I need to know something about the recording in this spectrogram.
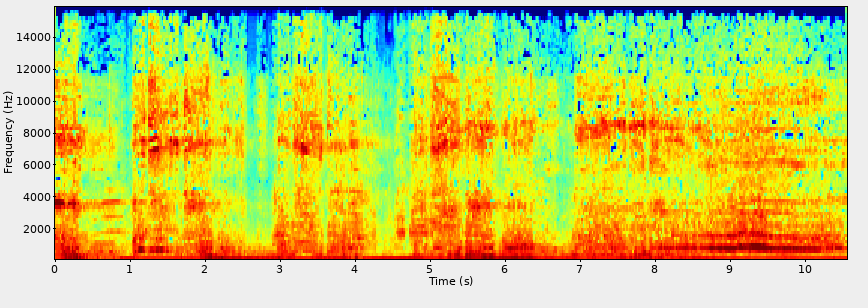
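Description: Live band playing loud through a concert PA: deep, held bass notes that change pitch every two seconds or so, with a melody line bending above them.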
